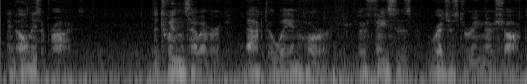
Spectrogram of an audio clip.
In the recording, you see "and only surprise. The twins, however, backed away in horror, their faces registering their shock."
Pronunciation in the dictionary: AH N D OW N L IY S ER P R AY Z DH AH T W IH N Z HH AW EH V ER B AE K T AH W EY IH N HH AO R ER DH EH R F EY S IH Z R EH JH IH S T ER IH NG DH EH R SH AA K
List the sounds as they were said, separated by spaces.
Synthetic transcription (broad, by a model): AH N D OW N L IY S ER P R AY Z DH AH T W IH N Z HH AW EH V ER B AE K T AH W EY IH N HH AO R ER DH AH R F EY S IH Z R EH JH IH S T ER IH NG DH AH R SH AA K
